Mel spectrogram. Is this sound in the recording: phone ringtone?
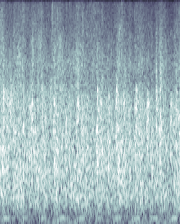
no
